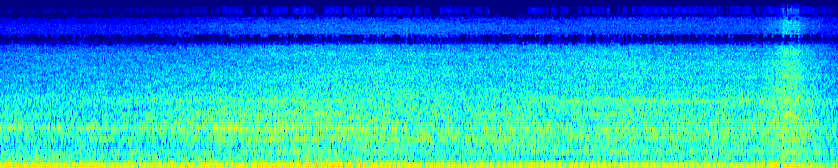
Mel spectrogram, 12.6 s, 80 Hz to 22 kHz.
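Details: 1976 Oldsmobile Cutlass Salon, original engine with about 54,000 miles and many gaskets replaced last winter, cold start after 24 hours: smooth, steady, slightly raised fast idle with even low rumble, no misses or knocks; healthy, warming up.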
